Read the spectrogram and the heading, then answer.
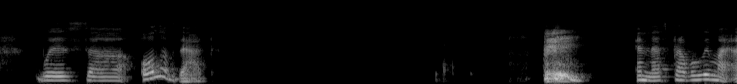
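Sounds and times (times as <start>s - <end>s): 
speech: 0.4s - 2.2s, 5.4s - 7.3s
person clearing throat with something caught in it: 5.4s - 5.9s.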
